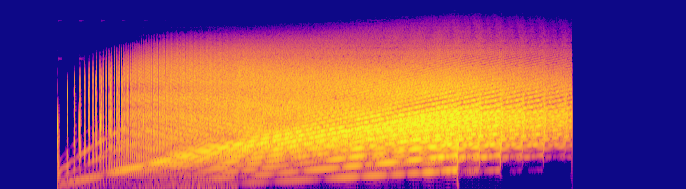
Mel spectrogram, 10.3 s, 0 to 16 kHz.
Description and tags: R-delayed 2bar
fx, riser, sound-effect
